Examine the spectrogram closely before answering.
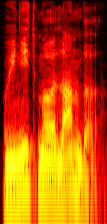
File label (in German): german voice; wyrmsun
